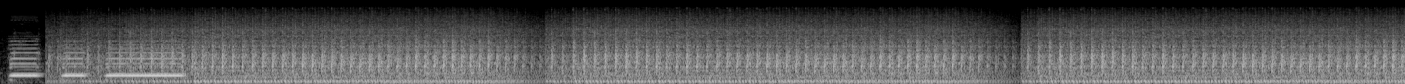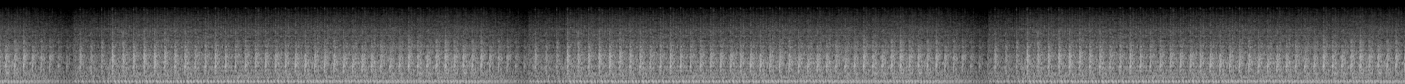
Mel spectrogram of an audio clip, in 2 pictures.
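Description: Recorded engine sound effect: an engine idling with a rapid knocking chug, played as a loop that restarts with a short dip about every four and a half seconds. A couple of short beeps sound in the first two seconds.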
